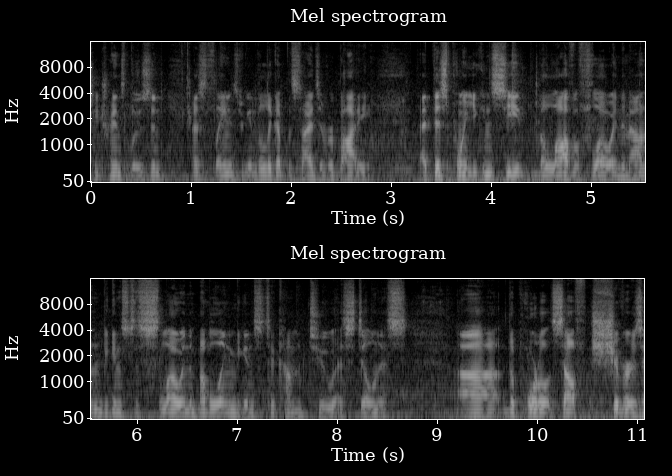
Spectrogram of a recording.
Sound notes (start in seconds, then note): none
